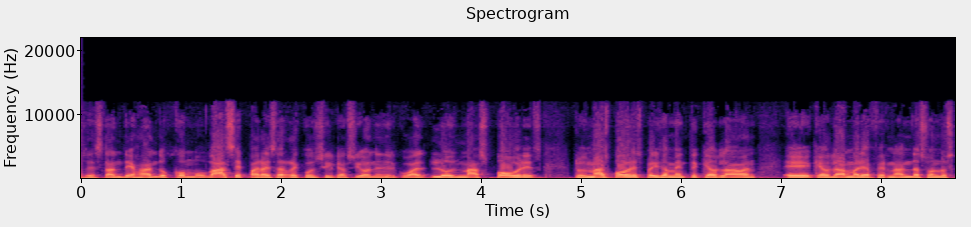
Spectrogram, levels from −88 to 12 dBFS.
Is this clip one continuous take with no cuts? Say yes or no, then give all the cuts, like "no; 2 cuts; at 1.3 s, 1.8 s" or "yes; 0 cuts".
yes; 0 cuts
